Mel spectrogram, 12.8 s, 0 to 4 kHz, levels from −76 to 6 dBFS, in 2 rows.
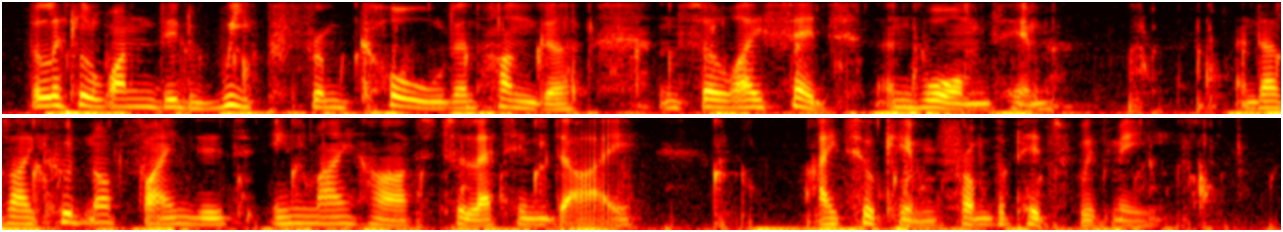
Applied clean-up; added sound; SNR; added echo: neural mask model Resemble Enhance denoiser.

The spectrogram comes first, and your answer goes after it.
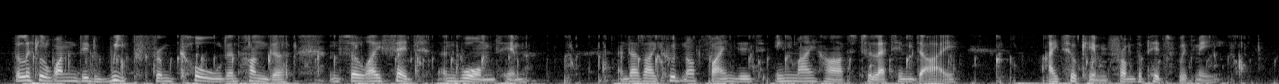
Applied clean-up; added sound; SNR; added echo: none; Liquid; 15 dB; none.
